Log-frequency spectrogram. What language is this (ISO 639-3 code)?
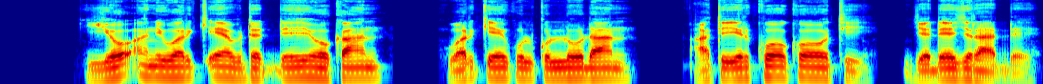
orm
